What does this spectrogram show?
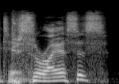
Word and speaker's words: psoriasis: of absolutely often is you say psoriasis that is a silent P you say psychology yeah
